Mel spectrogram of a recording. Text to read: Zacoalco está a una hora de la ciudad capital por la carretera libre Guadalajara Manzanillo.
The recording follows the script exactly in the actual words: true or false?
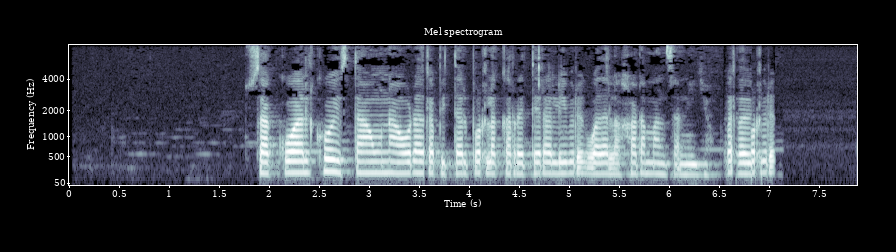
false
